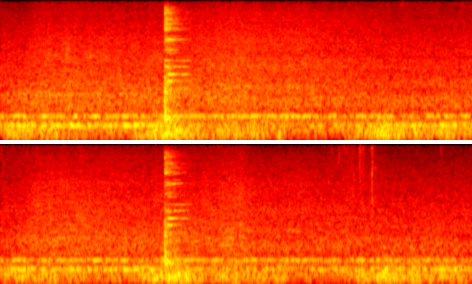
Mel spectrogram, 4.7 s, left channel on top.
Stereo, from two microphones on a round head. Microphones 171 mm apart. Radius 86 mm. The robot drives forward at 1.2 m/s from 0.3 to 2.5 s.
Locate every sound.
1.6 s dishes clattering: 20° left (ahead or behind); by 1.9 s 15° left (ahead or behind)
